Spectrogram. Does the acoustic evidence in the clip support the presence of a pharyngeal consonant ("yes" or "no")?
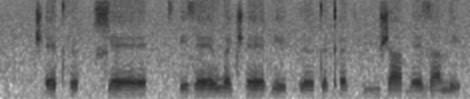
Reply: no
